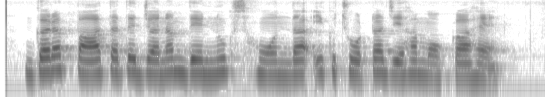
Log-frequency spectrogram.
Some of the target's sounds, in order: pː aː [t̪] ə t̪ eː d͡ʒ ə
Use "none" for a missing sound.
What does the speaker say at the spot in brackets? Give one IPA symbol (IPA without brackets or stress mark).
t̪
